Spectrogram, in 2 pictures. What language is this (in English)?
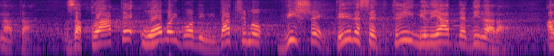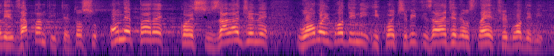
Serbian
